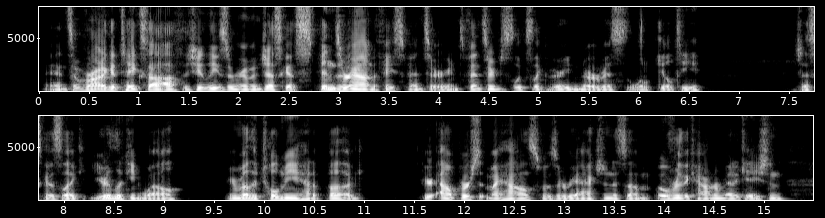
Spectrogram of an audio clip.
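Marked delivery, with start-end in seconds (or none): none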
